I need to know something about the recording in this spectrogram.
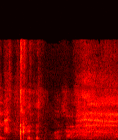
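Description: A dog whimpering briefly with a short high whine in the second half, and a sharp knock about half a second in.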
